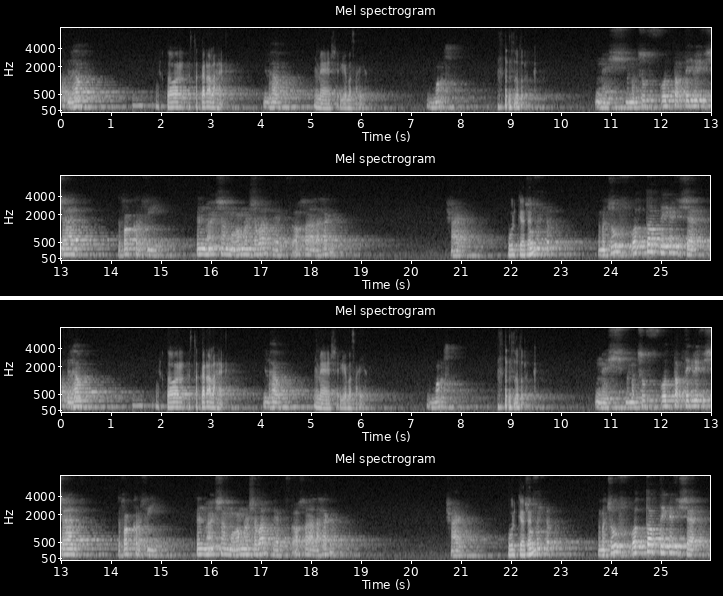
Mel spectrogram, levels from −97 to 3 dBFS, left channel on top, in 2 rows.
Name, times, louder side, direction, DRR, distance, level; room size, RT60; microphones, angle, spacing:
voice 1, 0.1-0.4 4.0-4.4 7.3-7.7 10.7-11.7 12.0-13.4 14.1-14.9 15.7-18.4 20.8-21.0 22.3-22.6 23.7-25.6, right 1 dB, 60° right, 0 dB, 2.3 m, -26 dB
voice 2, 1.4-2.5 2.8-3.2 5.0-6.1 8.7-9.2 21.9-22.5, right 1 dB, 20° right, 12 dB, 0.8 m, -28 dB
28.5 x 16.5 x 5.9 m, 2.1 s
head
